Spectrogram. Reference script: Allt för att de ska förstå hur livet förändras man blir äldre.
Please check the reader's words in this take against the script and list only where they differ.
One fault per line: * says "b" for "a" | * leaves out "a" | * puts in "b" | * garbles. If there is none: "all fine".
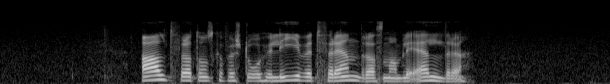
all fine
